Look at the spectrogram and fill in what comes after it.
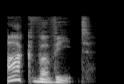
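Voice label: "akvavit", British English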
